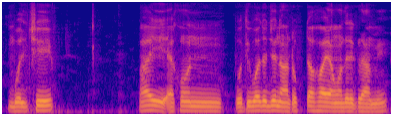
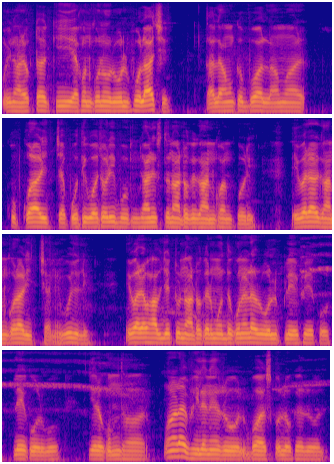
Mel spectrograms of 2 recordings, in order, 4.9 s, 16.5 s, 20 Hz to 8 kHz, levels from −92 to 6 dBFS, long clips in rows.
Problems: background sounds at intervals, background conversations at intervals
